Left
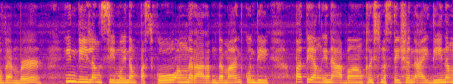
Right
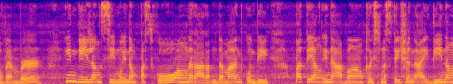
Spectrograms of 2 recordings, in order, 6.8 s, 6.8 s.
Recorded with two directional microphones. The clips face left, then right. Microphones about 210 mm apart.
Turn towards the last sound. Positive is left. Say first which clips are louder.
# left 3 dB
turn(degrees=50)  # may be behind; listen again after turning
